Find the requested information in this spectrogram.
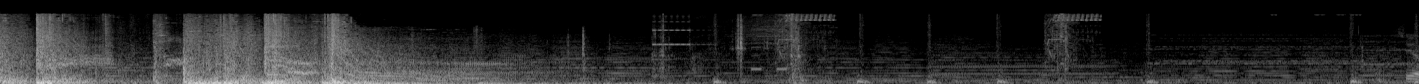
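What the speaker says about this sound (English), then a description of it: "Keep throwing grenades over here." Grenades explode in RoboCop: Rogue City, loud booming blasts clustered at the start with gunfire mixed in, followed by scattered debris clatter and fading, quieter hits.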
